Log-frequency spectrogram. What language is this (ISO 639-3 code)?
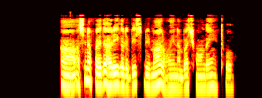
mvy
